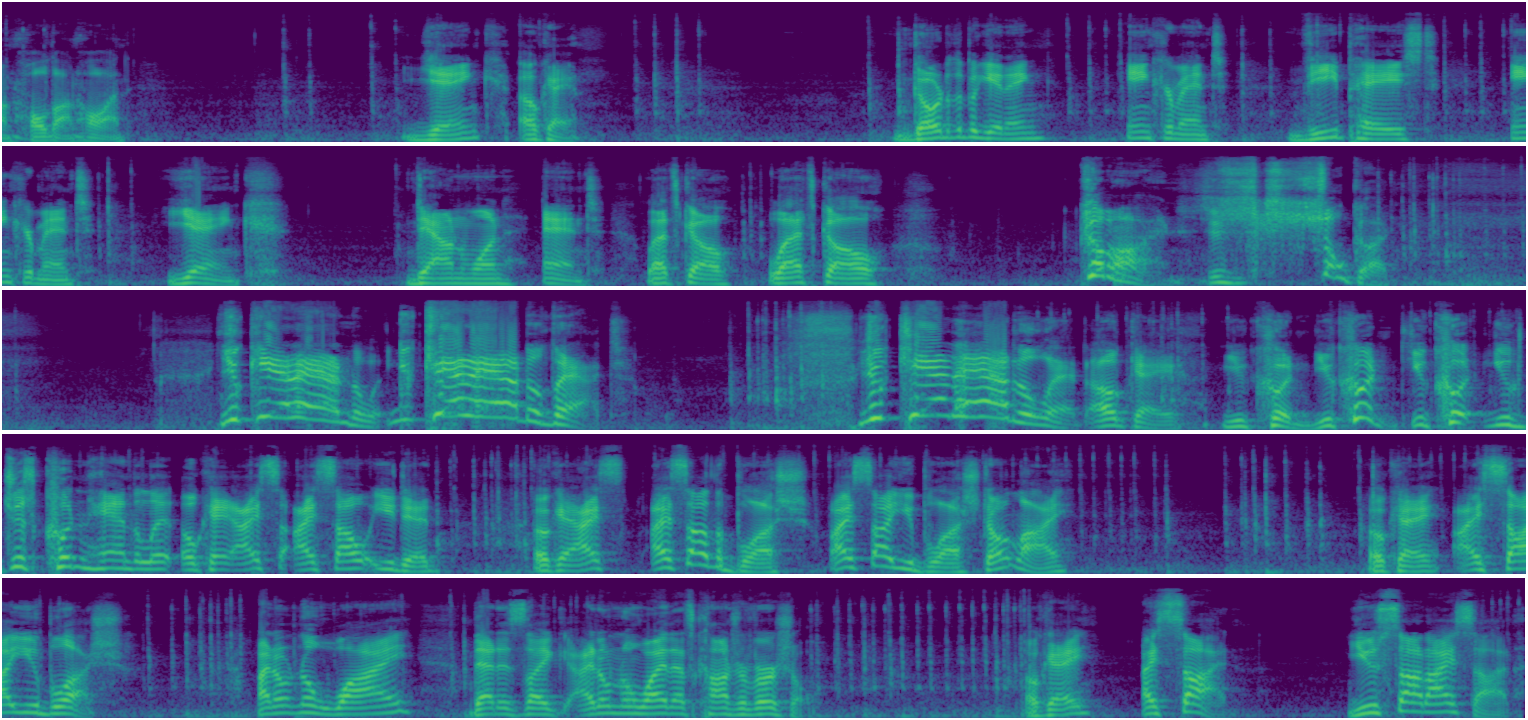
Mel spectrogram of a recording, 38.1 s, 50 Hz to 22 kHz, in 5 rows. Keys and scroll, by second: 0.0-4.2 typing, 5.2 ctrl+a, 5.3 ctrl+a, 5.7-6.4 typing, 6.9 ctrl+a, 7.7 typing, 9.1-12.1 typing, 14.0-15.3 typing, 18.7-35.8 typing, 20.3 alt+{, 21.6 ctrl+d, 23.3 ctrl+e, 23.8 ctrl+c, 32.6 ctrl+v, 37.3-38.0 typing.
